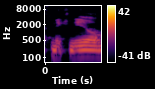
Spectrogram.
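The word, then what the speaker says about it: McNiell: It's Jeff McNeil. My last name is spelled funny. It's M-C-N-I-E-L-L.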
